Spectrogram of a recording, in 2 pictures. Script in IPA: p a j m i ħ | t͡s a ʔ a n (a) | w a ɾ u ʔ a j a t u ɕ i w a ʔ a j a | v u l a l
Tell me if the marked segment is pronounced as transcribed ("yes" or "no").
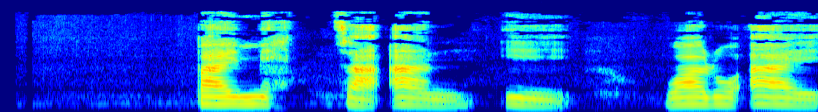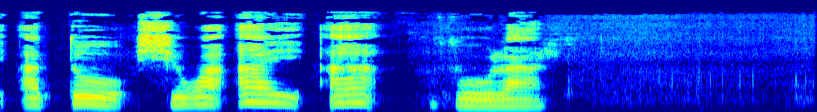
no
